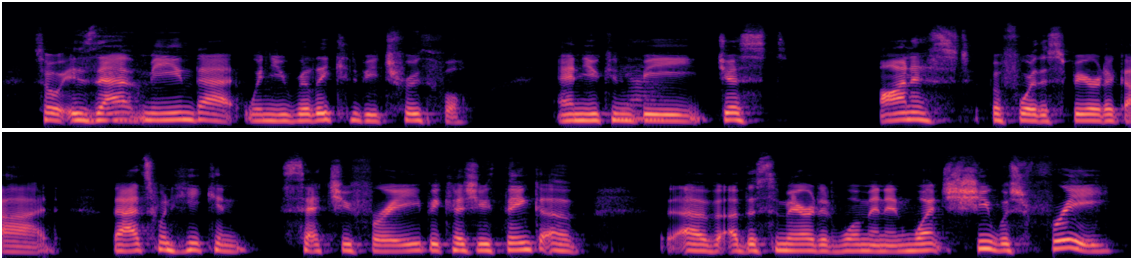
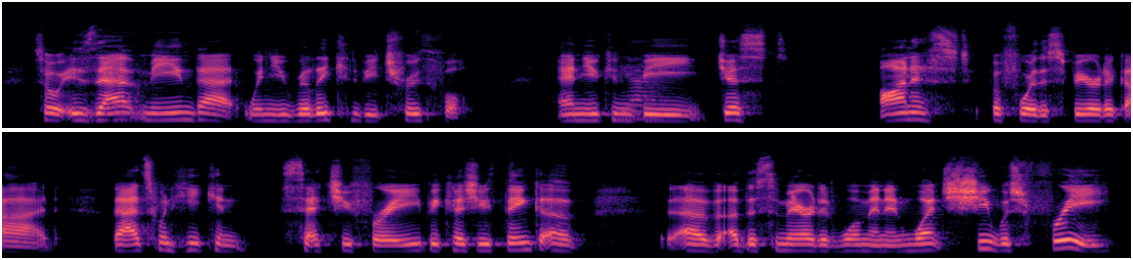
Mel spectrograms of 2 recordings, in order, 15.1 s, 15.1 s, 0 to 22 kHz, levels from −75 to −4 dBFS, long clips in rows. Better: first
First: none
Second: thin; very; fading below 350 Hz

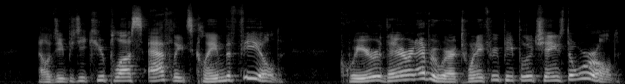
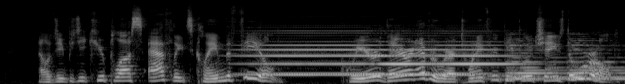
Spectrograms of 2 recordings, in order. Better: first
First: none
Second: background music; very loud; from 2.5 s on; 3 dB above the speech

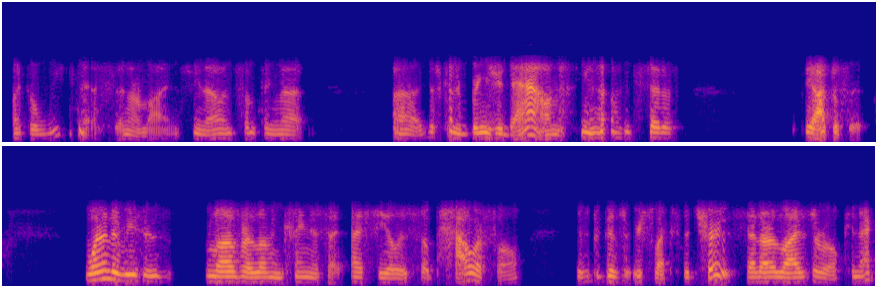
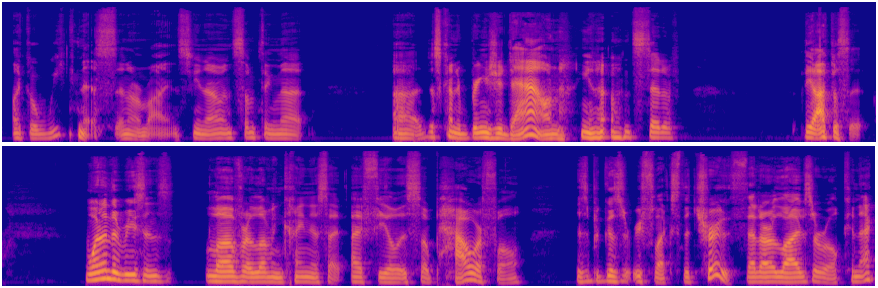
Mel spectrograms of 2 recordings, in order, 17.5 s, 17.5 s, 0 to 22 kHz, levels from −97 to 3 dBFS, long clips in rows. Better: second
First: phone-call audio; poor line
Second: none

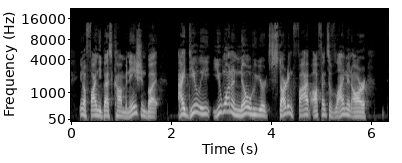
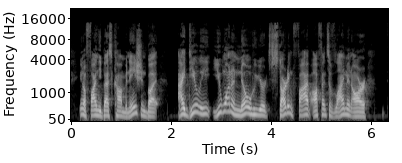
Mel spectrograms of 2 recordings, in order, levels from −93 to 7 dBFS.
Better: neither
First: none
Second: none

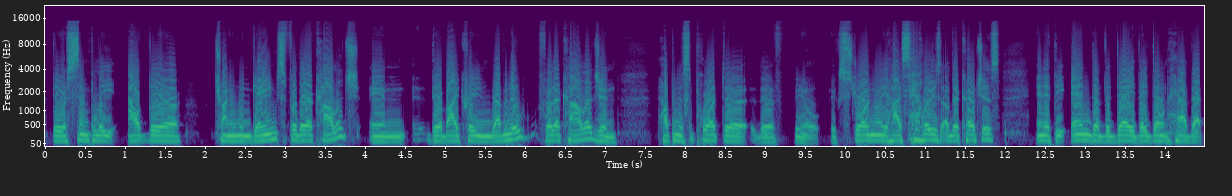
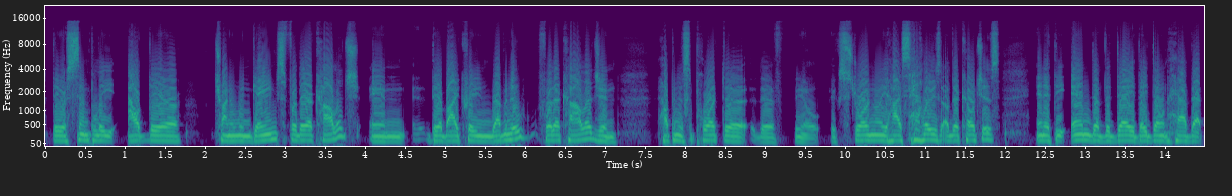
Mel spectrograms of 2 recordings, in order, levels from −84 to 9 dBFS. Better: neither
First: distortion; heavy; 7 dB below the speech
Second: distortion; heavy; 7 dB below the speech

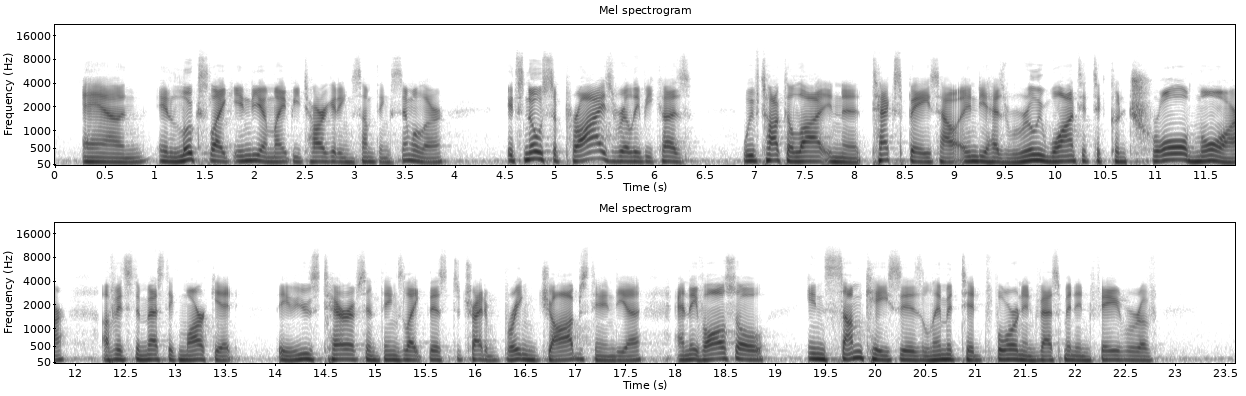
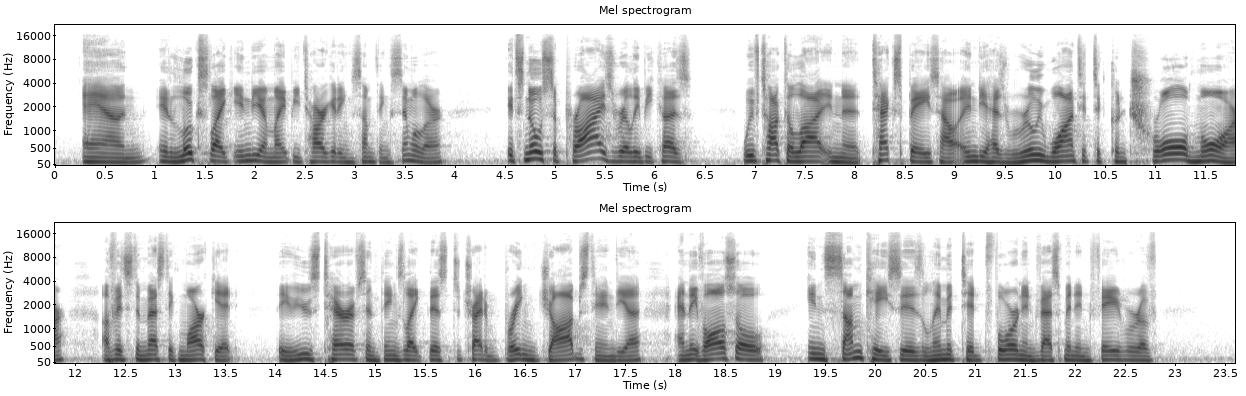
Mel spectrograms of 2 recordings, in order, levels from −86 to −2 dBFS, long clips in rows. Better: second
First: muffled; slightly; fading above 4 kHz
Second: none

